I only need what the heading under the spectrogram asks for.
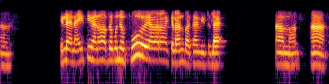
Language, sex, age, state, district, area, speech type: Tamil, female, 45-60, Tamil Nadu, Thoothukudi, urban, conversation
